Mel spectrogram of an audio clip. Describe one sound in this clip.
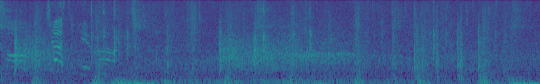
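Heavy metal footsteps thud and clank at a steady walking pace.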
